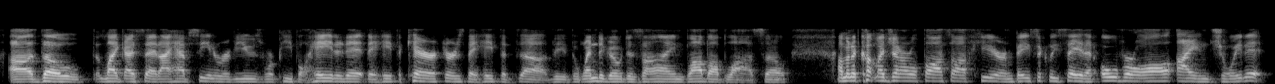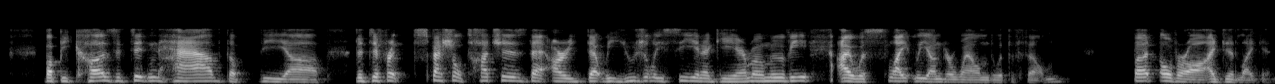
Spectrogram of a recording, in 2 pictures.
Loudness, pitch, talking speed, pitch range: -23 LUFS, 145 Hz, 190 wpm, 125-160 Hz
